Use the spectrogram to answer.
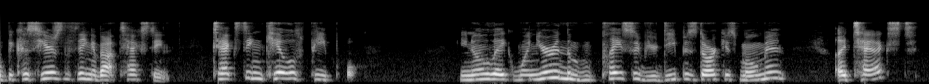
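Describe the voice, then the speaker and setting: A woman's voice: on the high side, darkish tone, dry recording, muffled recording. Candid, emphatic woman's home vlog. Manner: candid and emphatic, restarts and trails off. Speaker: vlogger. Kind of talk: casual personal video diary.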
